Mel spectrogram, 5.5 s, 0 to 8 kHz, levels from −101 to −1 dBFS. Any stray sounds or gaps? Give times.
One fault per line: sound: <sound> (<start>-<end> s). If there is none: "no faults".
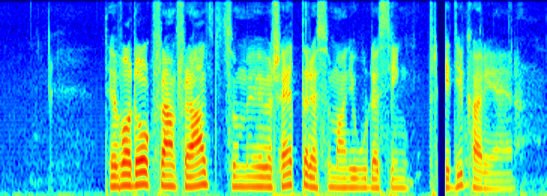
sound: dropout (4.4-4.4 s)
